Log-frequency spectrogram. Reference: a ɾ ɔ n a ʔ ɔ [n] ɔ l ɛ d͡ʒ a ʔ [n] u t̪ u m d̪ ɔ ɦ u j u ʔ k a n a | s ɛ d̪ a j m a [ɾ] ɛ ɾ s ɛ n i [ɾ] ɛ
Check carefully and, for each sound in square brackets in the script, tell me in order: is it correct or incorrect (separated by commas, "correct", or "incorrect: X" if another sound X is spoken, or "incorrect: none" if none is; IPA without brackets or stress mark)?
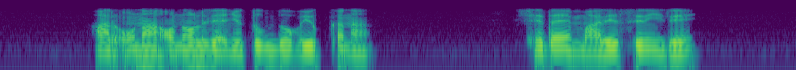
correct, incorrect: ɲ, correct, correct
